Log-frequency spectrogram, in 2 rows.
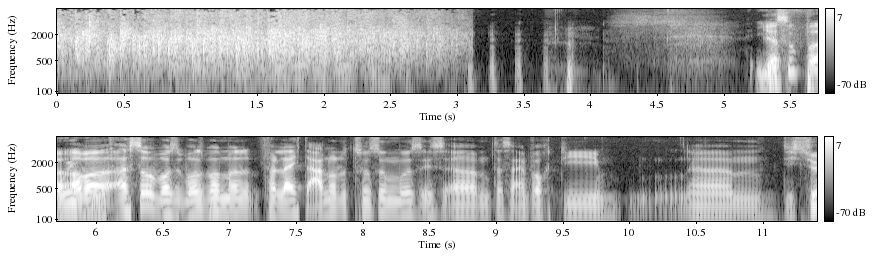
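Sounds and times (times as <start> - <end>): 
applause from many hands: 0.0 - 3.2
speech: 5.2 - 11.4.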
